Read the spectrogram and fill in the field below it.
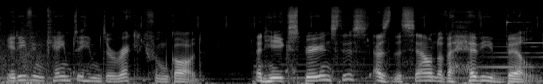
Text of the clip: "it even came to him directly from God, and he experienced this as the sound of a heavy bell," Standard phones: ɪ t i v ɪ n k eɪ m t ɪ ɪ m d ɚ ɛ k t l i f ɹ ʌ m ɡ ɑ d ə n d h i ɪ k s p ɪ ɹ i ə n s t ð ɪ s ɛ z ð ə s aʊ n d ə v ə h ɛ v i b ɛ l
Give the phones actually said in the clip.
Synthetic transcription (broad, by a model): ɪ t i v ɪ n k eɪ m t ɪ ɪ m d ɚ ɛ k t l i f ɹ ʌ m ɡ ɑ d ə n i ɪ k s p ɪ ɹ i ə n s ð ɪ s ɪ z ð ə s aʊ n d ə v ə h ɛ v i b ɛ l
